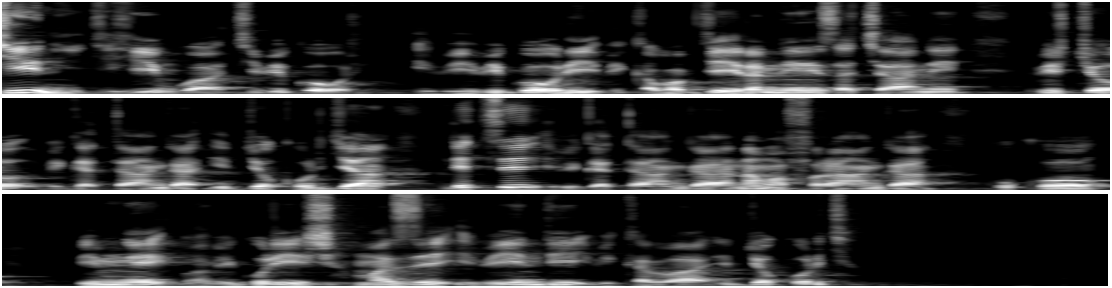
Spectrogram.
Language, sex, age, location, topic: Kinyarwanda, female, 25-35, Nyagatare, agriculture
